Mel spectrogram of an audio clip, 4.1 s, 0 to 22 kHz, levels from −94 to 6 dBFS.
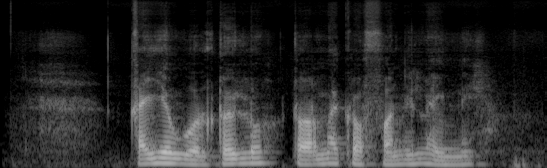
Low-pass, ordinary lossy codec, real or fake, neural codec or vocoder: none; none; fake; codec, 44.1 kHz, 7.8 kbps, Pupu-Codec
